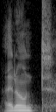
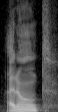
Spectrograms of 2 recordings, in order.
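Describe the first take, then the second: No difference in how they are said.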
